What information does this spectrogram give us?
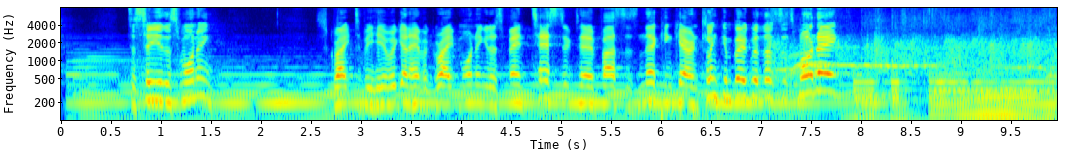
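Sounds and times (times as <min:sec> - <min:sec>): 
speech: 0:00.0 - 0:01.7, 0:02.6 - 0:09.2
audience clapping: 0:07.4 - 0:09.9.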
